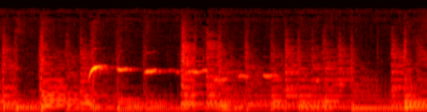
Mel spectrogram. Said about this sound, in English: Na na na na na na. That's what you do when you can't play a guitar solo. You go na na na na na and whistle.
